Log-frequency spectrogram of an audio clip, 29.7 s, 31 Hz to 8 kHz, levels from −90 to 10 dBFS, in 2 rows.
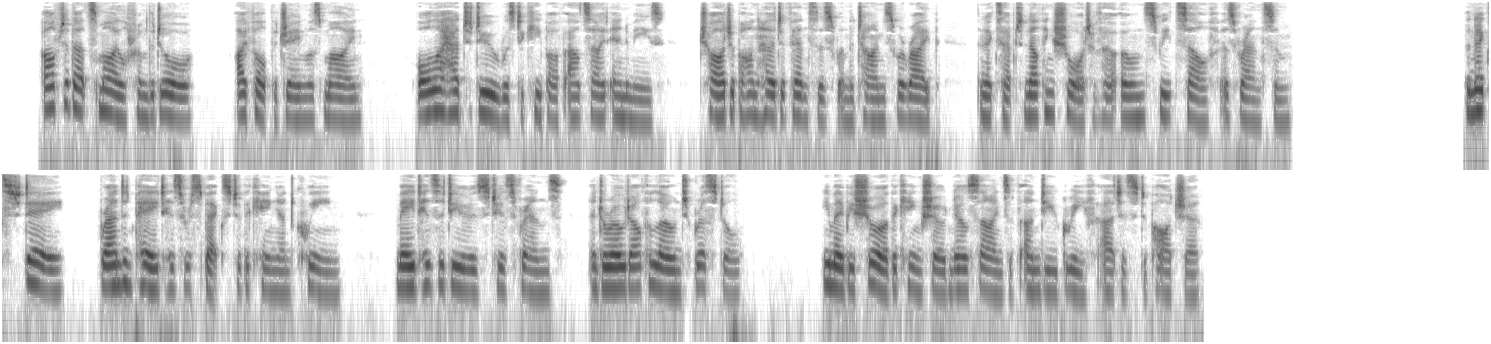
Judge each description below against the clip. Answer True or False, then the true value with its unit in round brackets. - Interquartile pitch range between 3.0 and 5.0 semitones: False (2.5 semitones)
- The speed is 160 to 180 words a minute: True (165 wpm)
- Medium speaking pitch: True (180 Hz)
